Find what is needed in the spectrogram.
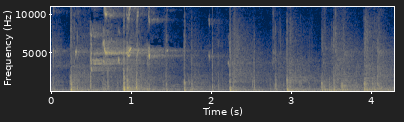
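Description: Basketball dribbled hard on a hardwood gym floor: irregular bounces and footfalls. Sneakers squeak sharply from about half a second to a second in as the players drive to the basket.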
